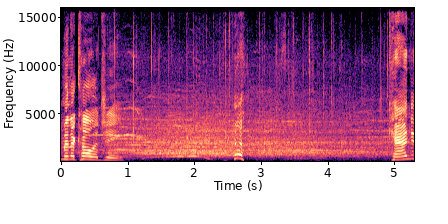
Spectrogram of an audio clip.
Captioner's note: applause, cheering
